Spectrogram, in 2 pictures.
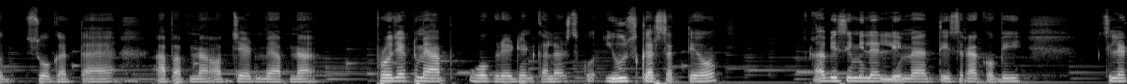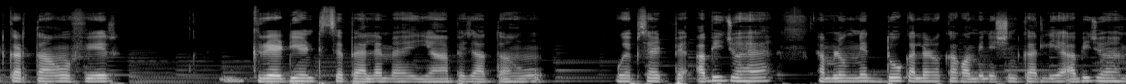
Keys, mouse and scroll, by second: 15.2 click, 20.8-21.4 scroll down 1.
